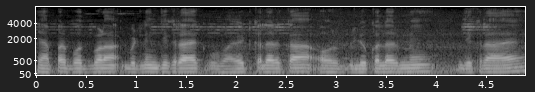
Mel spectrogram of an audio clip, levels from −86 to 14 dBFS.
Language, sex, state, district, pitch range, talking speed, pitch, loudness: Hindi, male, Uttar Pradesh, Deoria, 105-110 Hz, 230 wpm, 105 Hz, -26 LUFS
